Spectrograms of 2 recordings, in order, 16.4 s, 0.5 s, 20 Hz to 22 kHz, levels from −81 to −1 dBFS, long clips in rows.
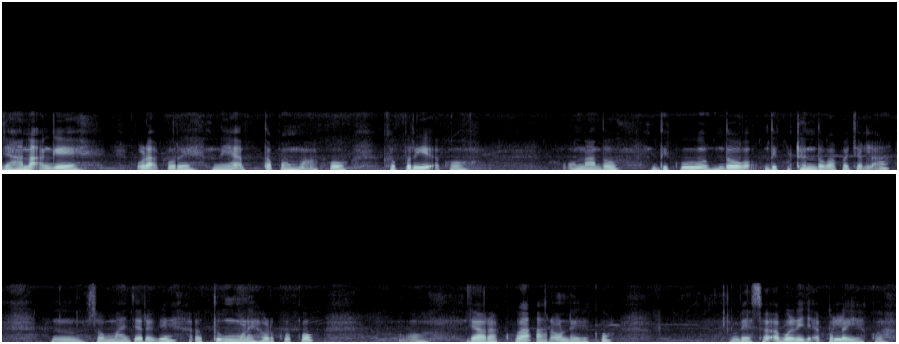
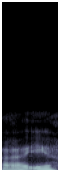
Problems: constant background noise, continuous background conversations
